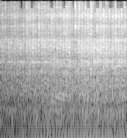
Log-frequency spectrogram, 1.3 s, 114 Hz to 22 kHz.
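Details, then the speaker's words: Fiat 500L with engine light and intermittent oil pressure warning, at idle: a busy metallic rattle up top. Suspected stretched, worn timing chain. "okay but obviously that rattling noise yeah that's the chain the chain has be right there chain has to be"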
